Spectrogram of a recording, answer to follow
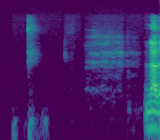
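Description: A few faint short clicks, then a soft breath in, before speech resumes near the end.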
